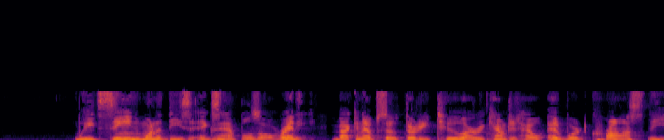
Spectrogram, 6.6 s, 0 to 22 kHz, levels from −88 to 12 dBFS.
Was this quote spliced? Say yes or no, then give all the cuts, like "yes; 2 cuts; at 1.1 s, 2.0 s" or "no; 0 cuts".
yes; 1 cut; at 3.3 s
